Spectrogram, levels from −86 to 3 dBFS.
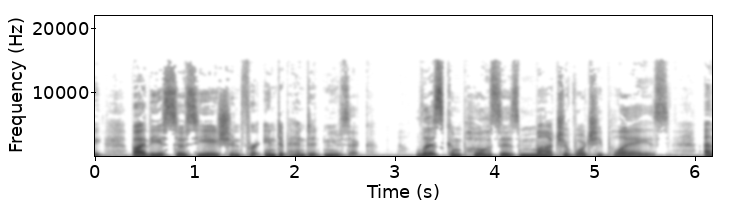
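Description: Nothing in the speech stood out as a technical fault on listening.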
